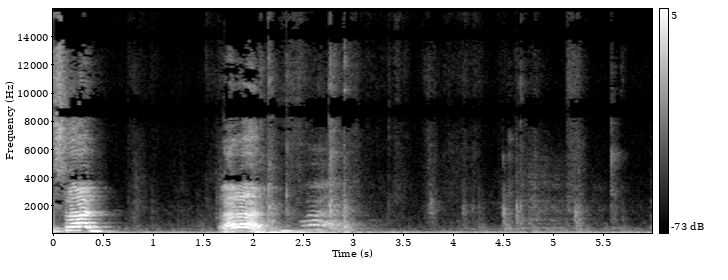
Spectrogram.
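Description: Footsteps walk across a room.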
